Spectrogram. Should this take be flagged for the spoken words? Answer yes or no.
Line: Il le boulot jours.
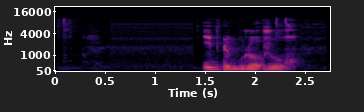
no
